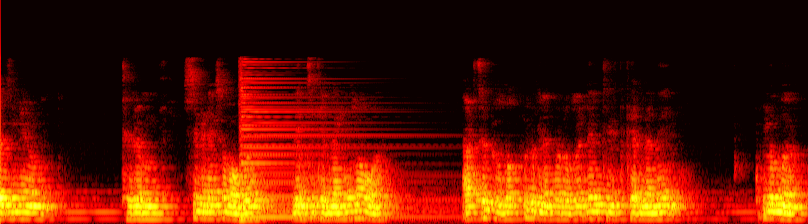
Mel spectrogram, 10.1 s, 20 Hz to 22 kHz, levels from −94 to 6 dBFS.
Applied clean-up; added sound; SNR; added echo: none; Acoustic guitar; 20 dB; reverberation time 0.7 s.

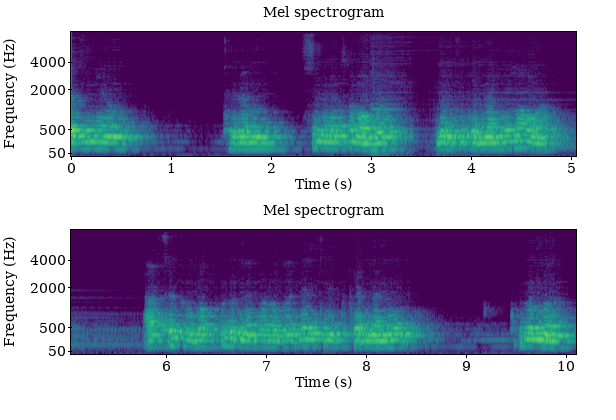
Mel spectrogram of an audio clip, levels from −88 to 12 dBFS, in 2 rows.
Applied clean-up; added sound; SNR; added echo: neural separator model SepFormer DNS4.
